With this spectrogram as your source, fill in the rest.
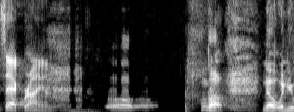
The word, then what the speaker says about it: Bryan: Yeah, it's Luke Bryant's nephew. It's not Bryant. It's Zach Brown and Luke Bryant's offspring. I'm pretty sure I said Zach Bryan.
